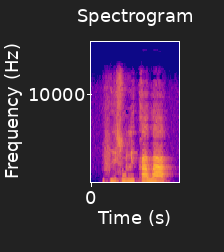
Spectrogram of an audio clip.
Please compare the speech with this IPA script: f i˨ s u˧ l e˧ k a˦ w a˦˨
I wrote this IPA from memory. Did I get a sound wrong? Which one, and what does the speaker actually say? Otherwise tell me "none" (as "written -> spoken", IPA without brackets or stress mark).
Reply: e˧ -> i˧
